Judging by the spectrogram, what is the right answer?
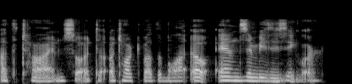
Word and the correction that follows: Zambezi Zinger: I don't think I said that right. Zambezi Zinger. So yeah, a detailed look at those rides.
